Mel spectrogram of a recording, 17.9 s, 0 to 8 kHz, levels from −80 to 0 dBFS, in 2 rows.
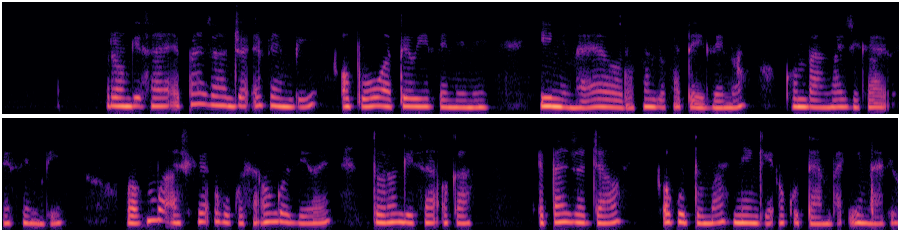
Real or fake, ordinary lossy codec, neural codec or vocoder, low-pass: real; Opus, 16 kbps; none; 7.2 kHz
